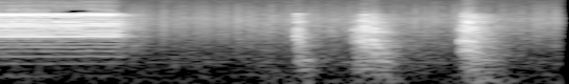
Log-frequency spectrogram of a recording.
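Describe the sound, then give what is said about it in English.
A door buzzer gives one harsh, loud electric buzz lasting just over half a second in the morning, followed by a few soft, muffled shuffling or knocking sounds. “And I was just about to leave when my door buzzer sounded.”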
